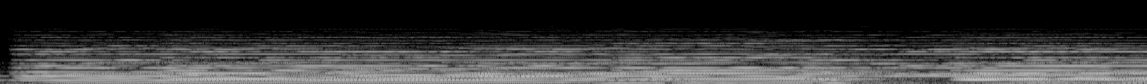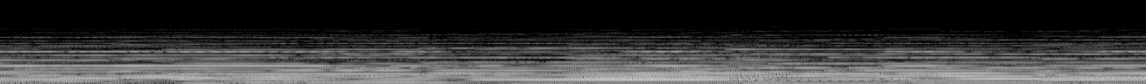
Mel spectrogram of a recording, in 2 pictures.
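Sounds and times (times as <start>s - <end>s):
used organ in Breil: 0.0s - 22.9s.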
